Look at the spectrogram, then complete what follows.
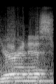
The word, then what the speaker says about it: Uranus: eight percent Jupiter about 4.8 Saturn about 5.4 Uranus remember that's how you pronounce it okay it's 4.7 percent Neptune almost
